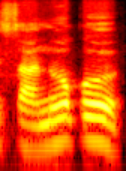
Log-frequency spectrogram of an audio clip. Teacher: سا، نون قاف پیش نوق، سانوق، یہاں قاف پر پڑھیں گے، قاف حروف مستعلیہ میں حروف قلقلہ میں سے بھی ہے، اس کو ہم قلقلے کے ساتھ پڑھیں گے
